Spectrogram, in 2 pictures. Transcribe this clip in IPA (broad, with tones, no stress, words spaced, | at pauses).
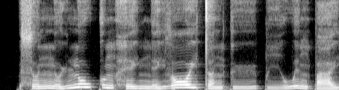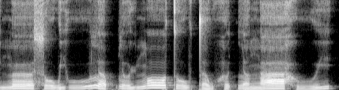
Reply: sɵ˨˧nn̪ɵ˨˥ɥ n̪o˥wkʊ˧ŋhe˨j ŋe˨˧jlɔː˥jt̪ɐ˨n kyː˨˧piː˨˥w ɪ˧ŋpaː˨jŋœː˧ so˨wjuː˨˥lɐ˨˥p̚ lɵ˨˧ɥŋɔː˥t̪o˨˧wt̪ɐ˨˩w hɵ˧t̚lɐ˨˧ŋaː˥ huː˨˥j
